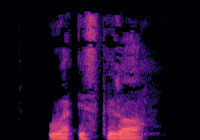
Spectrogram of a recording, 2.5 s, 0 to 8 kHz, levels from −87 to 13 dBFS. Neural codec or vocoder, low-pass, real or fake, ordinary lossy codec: none; 7.2 kHz; real; MP3, 32 kbps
